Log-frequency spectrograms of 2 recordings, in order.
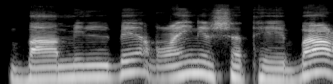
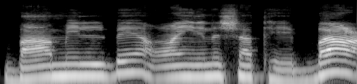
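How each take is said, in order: First: Slow recitation demo. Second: বা মিলবে আইনের সাথে বা spelled out slowly, each syllable apart; teacher modelling the joined syllable even slower; slower demo. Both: Shown as a demonstration. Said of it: "দেখুন এইভাবে উচ্চারণ করবেন".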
